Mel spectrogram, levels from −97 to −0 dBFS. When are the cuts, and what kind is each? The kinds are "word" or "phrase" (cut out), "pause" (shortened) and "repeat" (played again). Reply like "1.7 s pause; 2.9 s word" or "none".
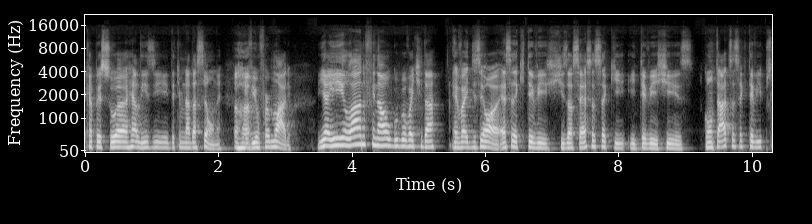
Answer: none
